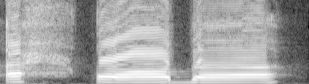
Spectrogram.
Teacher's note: پھر جو کہ حرف الحا ہے، لہذا ہم حا کو حلق کے درمیان والے حصے سے ادا کریں گے اور اس پہ جزم ہے، لہذا ہمیں حرف الحا کو ظاہر کرنا ہے.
